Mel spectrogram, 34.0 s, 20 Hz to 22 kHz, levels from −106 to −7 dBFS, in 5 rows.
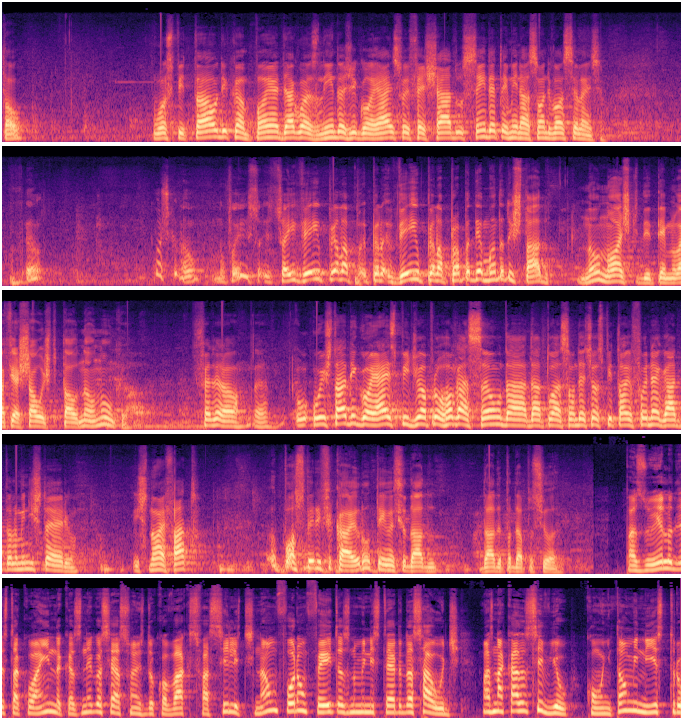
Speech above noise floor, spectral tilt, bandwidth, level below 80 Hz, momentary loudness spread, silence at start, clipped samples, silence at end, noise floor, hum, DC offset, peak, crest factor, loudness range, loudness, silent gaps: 30 dB; -6 dB/octave; 16.5 kHz; -56 dBFS; 12 LU; 0 s; under 0.1%; 0 s; -45 dBFS; none; under 0.1%; 0 dBFS; 16 dB; 6 LU; -16 LUFS; none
